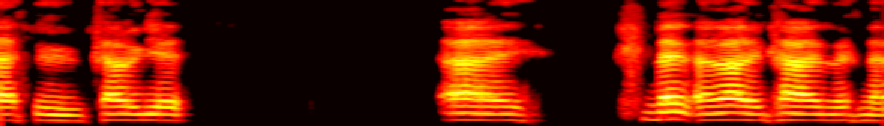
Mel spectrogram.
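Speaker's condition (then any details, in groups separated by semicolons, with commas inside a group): Moebius syndrome; severe nerve damage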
